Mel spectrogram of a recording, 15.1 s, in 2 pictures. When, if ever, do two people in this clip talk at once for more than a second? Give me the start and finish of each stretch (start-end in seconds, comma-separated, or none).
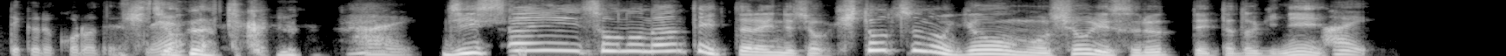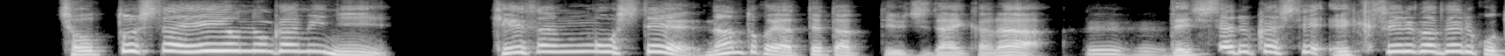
none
